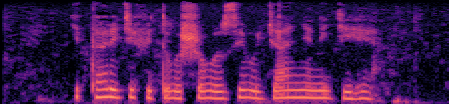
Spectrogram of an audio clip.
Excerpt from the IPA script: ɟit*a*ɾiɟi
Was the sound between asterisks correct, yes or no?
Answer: yes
